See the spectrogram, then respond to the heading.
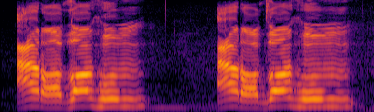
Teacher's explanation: ضاد کو موٹا کریں، عین کو گلے سے نکالیں، را کو بھی موٹا کریں زبر کی وجہ سے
